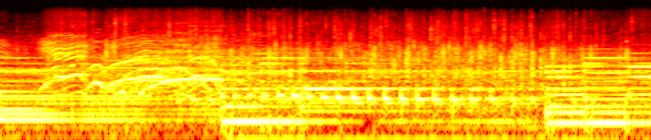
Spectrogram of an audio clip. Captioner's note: audience applauds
